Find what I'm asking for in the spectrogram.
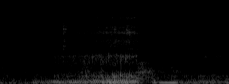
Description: Our 11 year old standard poodle Angel was caught snoring for the first time!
